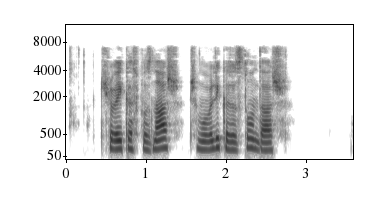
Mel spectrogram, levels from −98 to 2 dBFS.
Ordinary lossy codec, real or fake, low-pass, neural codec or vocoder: MP3, 64 kbps; fake; 7.2 kHz; codec, 16 kHz, 8 kbps, FreqCodec, larger model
